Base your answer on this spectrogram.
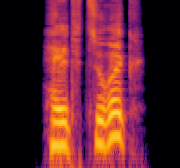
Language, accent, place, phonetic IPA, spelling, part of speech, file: German, Germany, Berlin, [ˌhɛlt t͡suˈʁʏk], hält zurück, verb, De-hält zurück.ogg
- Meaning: third-person singular present of zurückhalten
